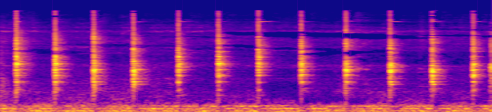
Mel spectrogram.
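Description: A bar striking a freshly cast metal centrifugal pump body about twice a second, a dozen evenly spaced blows that each ring briefly, knocking the moulding sand out of the casting.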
